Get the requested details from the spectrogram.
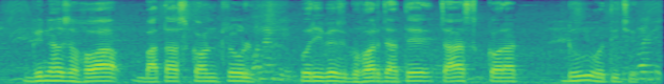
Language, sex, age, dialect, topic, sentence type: Bengali, male, 18-24, Western, agriculture, statement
